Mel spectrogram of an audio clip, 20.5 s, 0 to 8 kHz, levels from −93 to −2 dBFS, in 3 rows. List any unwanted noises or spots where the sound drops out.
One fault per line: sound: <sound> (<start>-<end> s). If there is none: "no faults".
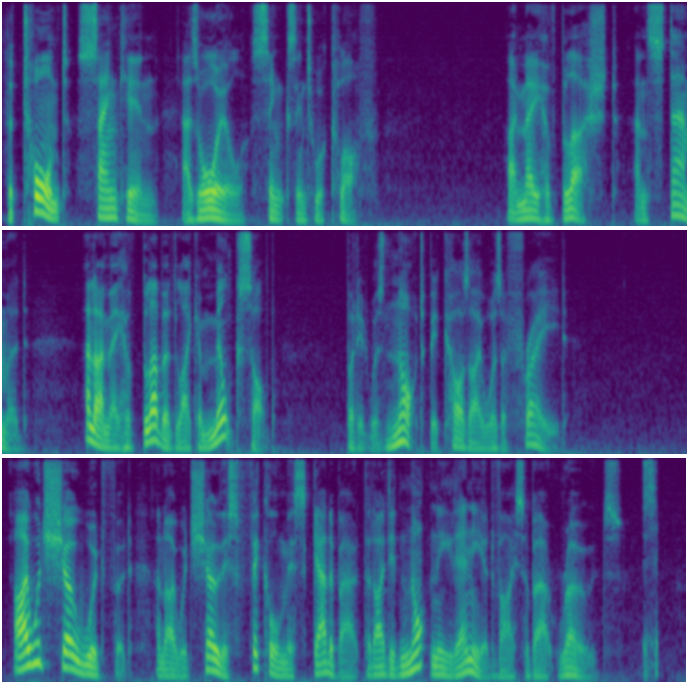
sound: laugh (20.1-20.3 s)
